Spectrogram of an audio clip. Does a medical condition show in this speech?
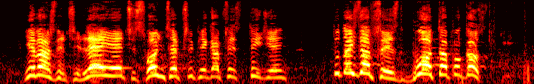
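No.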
